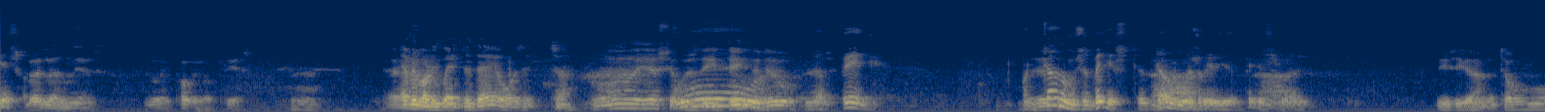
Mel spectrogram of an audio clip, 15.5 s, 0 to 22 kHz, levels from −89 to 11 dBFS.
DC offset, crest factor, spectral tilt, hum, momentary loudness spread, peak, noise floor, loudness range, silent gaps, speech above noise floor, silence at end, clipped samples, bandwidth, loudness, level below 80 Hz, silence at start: under 0.1%; 20 dB; -9 dB/octave; none; 21 LU; -6 dBFS; -66 dBFS; 10 LU; none; 42 dB; 0 s; under 0.1%; 7.8 kHz; -24 LUFS; -68 dBFS; 0 s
